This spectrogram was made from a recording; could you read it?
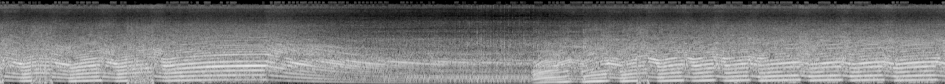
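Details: Two-stroke chainsaw after a starting-problem repair (new spark plug fitted, air filter cleaned): buzz revs up, drops to a low idle around four seconds, then climbs back crisply; the saw now runs clean and strong.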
